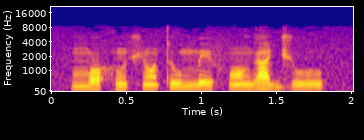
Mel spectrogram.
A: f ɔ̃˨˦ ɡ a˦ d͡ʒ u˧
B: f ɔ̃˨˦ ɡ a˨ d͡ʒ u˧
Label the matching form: A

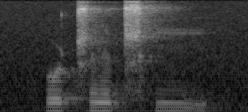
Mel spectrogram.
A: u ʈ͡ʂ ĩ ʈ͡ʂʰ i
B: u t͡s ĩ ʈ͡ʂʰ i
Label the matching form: A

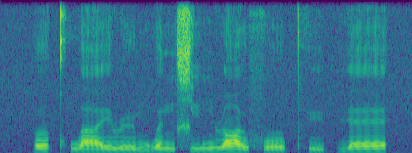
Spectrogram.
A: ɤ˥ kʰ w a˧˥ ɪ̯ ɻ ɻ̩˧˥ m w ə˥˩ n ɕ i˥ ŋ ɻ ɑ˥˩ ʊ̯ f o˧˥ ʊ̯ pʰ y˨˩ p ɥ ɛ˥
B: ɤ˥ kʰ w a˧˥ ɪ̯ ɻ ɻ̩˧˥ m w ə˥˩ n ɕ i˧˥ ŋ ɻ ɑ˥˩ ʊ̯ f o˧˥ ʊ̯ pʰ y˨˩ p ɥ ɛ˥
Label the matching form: B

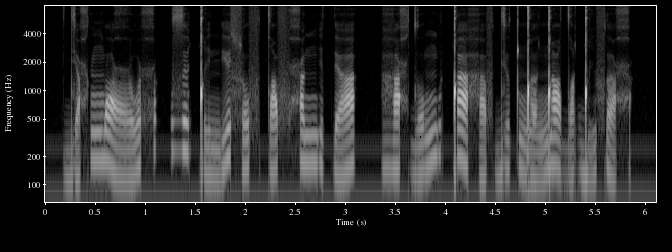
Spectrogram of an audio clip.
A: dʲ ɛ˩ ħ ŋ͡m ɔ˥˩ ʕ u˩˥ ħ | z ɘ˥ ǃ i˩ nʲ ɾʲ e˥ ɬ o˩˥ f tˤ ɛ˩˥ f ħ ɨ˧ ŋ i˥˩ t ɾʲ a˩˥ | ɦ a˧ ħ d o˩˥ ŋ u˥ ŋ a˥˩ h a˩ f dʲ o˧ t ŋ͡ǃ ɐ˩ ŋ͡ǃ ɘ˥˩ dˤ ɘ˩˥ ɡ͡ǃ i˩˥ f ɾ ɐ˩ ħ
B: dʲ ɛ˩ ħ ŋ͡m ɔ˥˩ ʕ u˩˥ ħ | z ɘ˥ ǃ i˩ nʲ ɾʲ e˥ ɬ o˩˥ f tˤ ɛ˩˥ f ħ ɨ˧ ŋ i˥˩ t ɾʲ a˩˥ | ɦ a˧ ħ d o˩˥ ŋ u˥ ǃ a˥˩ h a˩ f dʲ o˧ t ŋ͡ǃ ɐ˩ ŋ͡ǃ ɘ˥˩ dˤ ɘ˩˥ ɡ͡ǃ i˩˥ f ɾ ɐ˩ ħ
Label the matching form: B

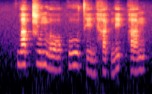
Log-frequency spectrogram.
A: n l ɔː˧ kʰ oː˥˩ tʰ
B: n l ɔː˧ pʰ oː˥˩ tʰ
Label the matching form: B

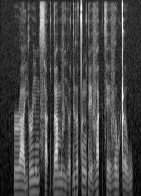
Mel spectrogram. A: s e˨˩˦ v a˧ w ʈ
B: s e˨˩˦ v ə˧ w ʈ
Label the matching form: B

